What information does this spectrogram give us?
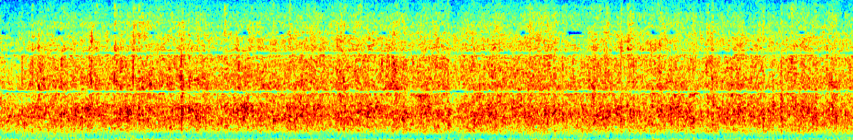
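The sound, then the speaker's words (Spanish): Parliamentarians of the Constitutional Assembly rise to their feet in an ovation for the words of Nicolás Maduro Jr., a dense, sustained wash of clapping that fills the space evenly from start to finish with no voices breaking through. “Con una ovación, los parlamentarios de la Asamblea Constitucional se ponen de pie, además, para aplaudir las palabras de Nicolás Maduro Jr.”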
